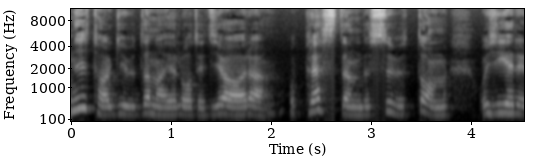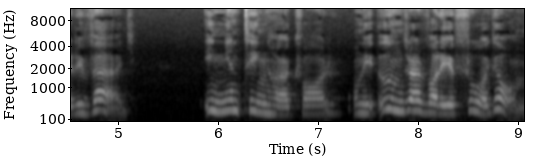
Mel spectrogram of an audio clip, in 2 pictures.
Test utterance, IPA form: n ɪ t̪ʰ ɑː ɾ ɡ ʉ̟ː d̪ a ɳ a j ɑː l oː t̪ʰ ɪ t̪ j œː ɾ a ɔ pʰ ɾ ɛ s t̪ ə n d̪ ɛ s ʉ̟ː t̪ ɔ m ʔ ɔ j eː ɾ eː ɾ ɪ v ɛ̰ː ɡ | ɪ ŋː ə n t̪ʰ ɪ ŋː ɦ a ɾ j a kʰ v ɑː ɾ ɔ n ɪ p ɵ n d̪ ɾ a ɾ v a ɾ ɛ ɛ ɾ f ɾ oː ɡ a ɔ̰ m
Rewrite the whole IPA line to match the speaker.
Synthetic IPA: n ɪ t̪ʰ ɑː ɾ ɡ ʉ̟ː d̪ a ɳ a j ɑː l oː t̪ ɪ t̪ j œː ɾ a ɔ pʰ ɾ ɛ s t̪ ə n d̪ ɛ s ʉ̟ː t̪ ɔ m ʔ ɔ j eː ɾ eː ɾ ɪ v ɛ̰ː ɡ | ɪ ŋː ə n t̪ʰ ɪ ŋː ɦ a ɾ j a kʰ v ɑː ɾ ɔ n ɪ ʔ ɵ n d̪ ɾ a ɾ v a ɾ ɛ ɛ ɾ f ɾ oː ɡ a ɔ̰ m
